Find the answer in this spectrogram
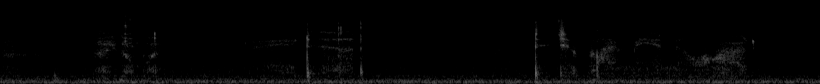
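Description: A man whispering softly in short, breathy phrases, with a few sharp clicks between them.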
